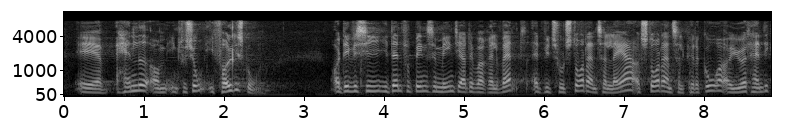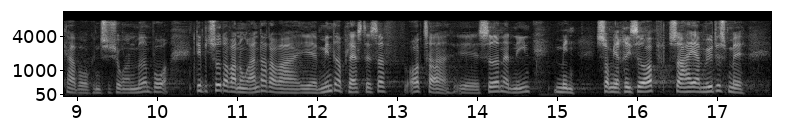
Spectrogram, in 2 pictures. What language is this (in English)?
Danish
